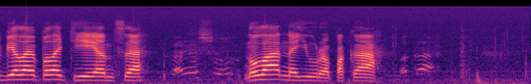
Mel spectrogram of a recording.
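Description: A boy speaks loudly nearby.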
